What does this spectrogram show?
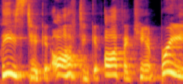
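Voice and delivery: very high, rushed, frantic, panicked screaming plea. Retelling begging to have an oxygen mask taken off: imitating own panicked begging. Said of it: "I'm screaming and I'm crying and I'm clawing at my face, begging them".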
